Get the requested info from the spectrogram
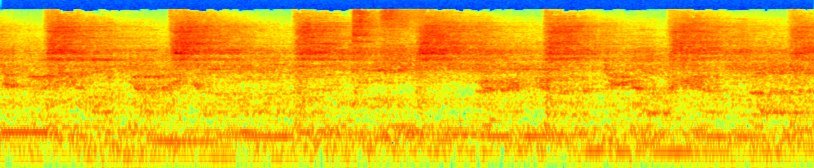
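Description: Death metal band playing live at full volume: electric guitar and bass over a drum kit with constant cymbals.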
